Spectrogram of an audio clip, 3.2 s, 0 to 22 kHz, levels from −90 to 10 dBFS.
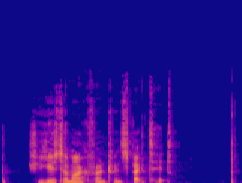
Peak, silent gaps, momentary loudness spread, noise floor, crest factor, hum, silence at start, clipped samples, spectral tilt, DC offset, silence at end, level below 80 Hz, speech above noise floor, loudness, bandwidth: -2 dBFS; none; 17 LU; -87 dBFS; 26 dB; none; 0.05 s; under 0.1%; -4 dB/octave; under 0.1%; 0.1 s; -68 dBFS; 62 dB; -25 LUFS; 13 kHz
